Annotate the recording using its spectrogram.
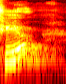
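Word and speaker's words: vier: then we have four in german it is fear okay fear see it is starting with v but pronunciation of v in german language is for right so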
